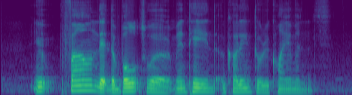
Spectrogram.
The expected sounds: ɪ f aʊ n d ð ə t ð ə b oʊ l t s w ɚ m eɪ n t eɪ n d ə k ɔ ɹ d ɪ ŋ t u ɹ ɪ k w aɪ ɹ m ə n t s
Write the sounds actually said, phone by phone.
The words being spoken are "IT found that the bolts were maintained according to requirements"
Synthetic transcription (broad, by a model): ɪ f aʊ n d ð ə t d ə b oʊ l t s w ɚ m eɪ n t eɪ n d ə k ɔ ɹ d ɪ ŋ t u ɹ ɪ k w aɪ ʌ m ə n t s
